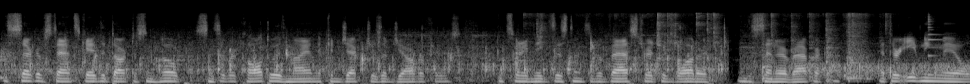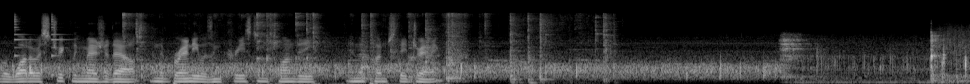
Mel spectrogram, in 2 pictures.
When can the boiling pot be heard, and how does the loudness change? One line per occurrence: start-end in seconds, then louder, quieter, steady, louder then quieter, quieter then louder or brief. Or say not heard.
0.0-19.3 steady.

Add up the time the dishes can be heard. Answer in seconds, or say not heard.
11 s.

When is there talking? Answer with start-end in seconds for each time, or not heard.
0.0-14.2.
